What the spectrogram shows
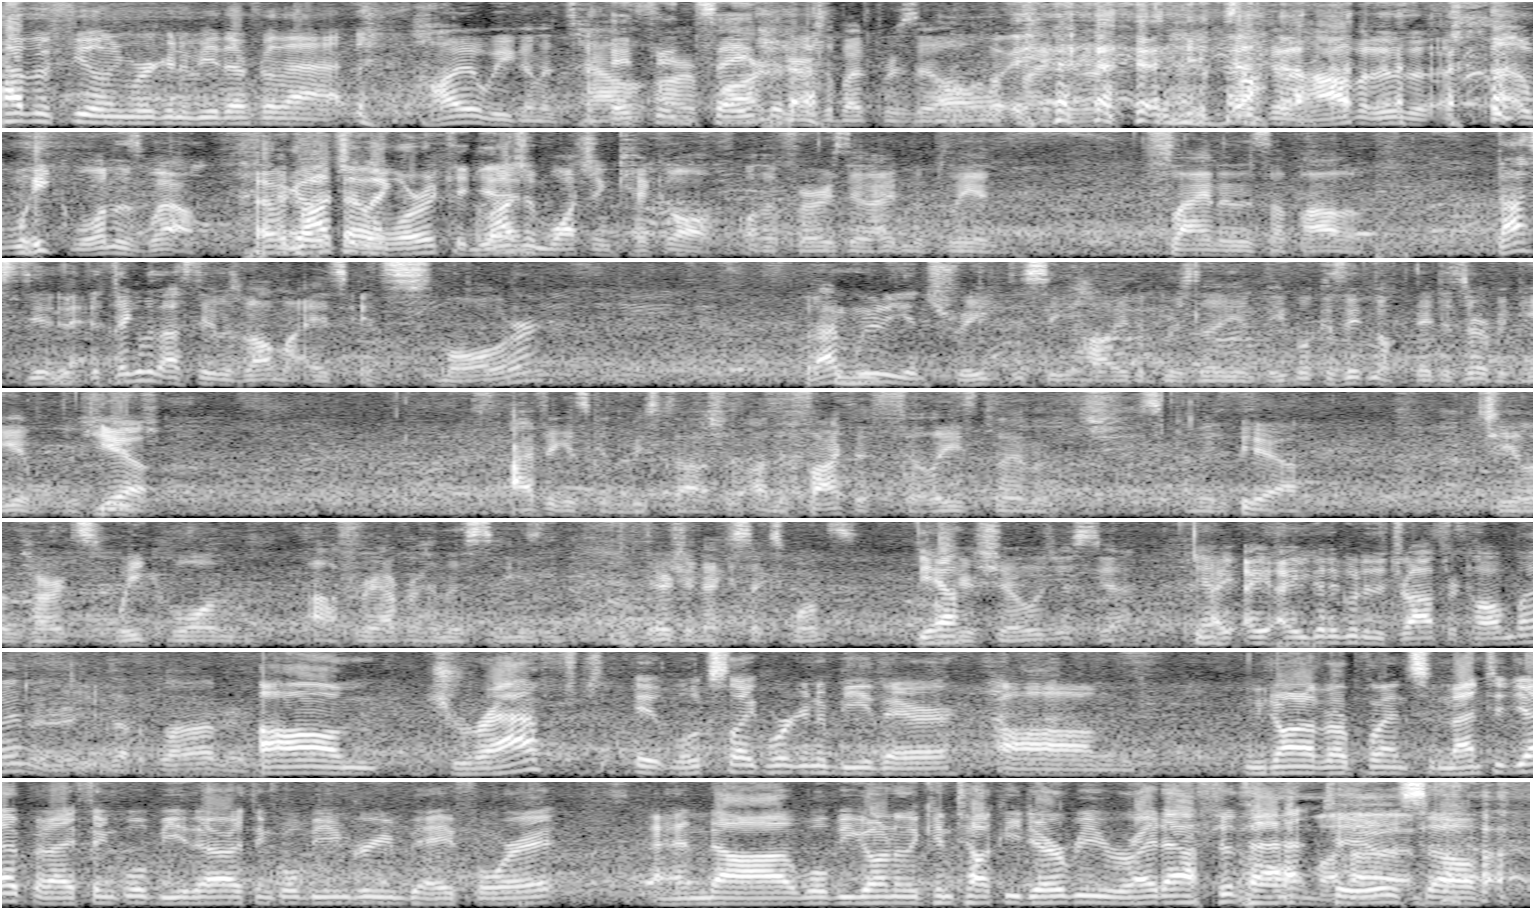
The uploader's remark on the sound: From Radio Row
